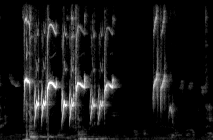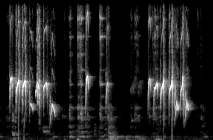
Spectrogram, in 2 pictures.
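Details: Wild-caught cinereous tit lure song of the wucit wuit type: rapid runs of high, piercing whistled chirps in three bursts, each a second or two long, with a short pause between them.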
